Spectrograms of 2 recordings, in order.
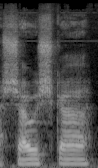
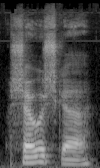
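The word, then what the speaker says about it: Shaushka: Um, but for right now, um, Shahushka, I I I believe that's how you pronounce it. It could be Shashka or, um, I I say both. I mean, I I I usually say sha shahushka. Shahushka, but it could be also just shashka.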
